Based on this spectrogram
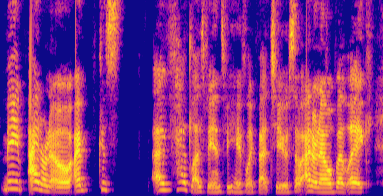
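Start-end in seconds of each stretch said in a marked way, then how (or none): none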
